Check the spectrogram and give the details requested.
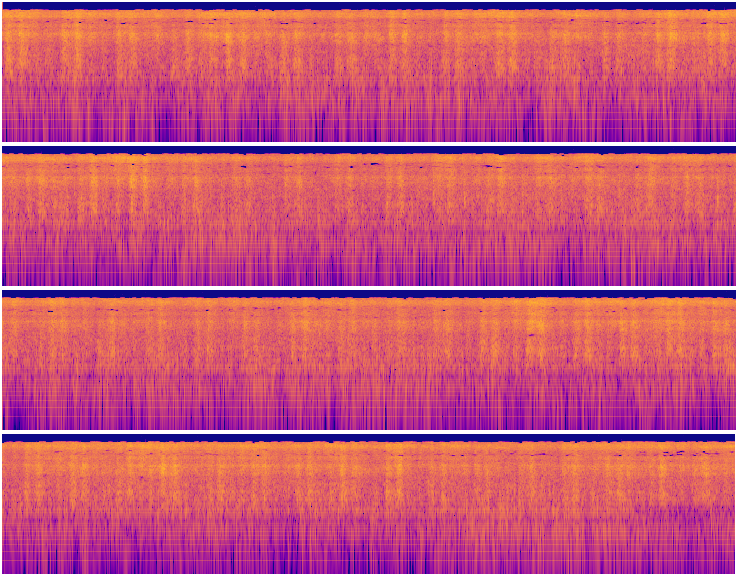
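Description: Steam train running along the track: a steady rumble of the moving train with a dense, irregular clicking of wheels on the rails.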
